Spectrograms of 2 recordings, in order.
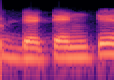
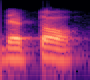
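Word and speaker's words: détente: का दैतो हुआ था, दैतो इज एन फ्रेंच वर्ड, यहाँ पे DETENTE है, इसको डेटेंटे नहीं पढ़ेंगे या फिर कुछ इस तरह की चीज़ें, इसका प्रोनाउंसिएशन होता है दैतो।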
